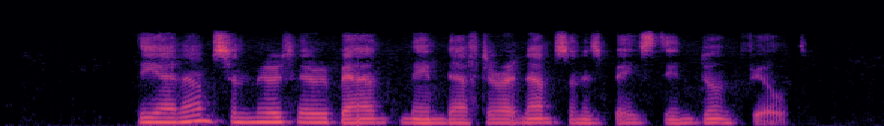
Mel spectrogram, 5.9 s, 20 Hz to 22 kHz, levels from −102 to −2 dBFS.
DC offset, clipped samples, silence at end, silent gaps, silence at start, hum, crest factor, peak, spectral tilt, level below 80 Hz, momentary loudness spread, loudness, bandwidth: under 0.1%; under 0.1%; 0.55 s; none; 0.9 s; none; 20 dB; -24 dBFS; -4.5 dB/octave; -76 dBFS; 10 LU; -42 LUFS; 8.2 kHz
